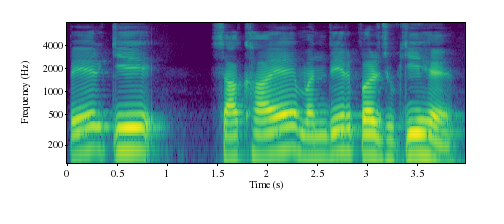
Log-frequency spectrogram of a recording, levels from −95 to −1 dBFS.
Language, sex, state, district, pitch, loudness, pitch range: Hindi, male, Arunachal Pradesh, Lower Dibang Valley, 145 Hz, -13 LUFS, 135-165 Hz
